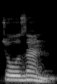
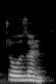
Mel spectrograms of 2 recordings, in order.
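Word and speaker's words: chosen: चूज चोज चोजन, second form में एन लग रहा है, ध्यान दो, सेकंड फॉर्म में चूज चोज चोजन, चूजन नहीं होता है।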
